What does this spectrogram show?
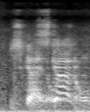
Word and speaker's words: SKTLS: Cody, I know it's how do you pronounce it? Skittles.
